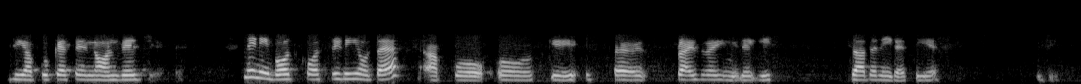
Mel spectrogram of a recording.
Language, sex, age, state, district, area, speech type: Urdu, female, 18-30, Uttar Pradesh, Mau, urban, conversation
